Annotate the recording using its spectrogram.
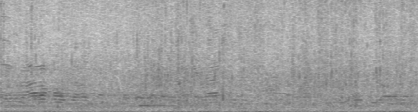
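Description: People's voices talking over a steady low rumble.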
